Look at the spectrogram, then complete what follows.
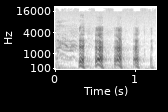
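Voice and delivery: short burst of laughter. Real, not acted. Laughs at his own remark.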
